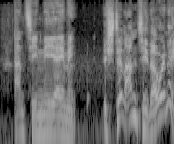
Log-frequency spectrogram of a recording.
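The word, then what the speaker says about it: Antti Niemi: Fulham goalkeeper Antinimi has announced his retirement. I've got an Anti-Am, but I've never had an Anti-Nimi. Do you want a proper pronunciation? Oh, go on then. Anti-Niemi.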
